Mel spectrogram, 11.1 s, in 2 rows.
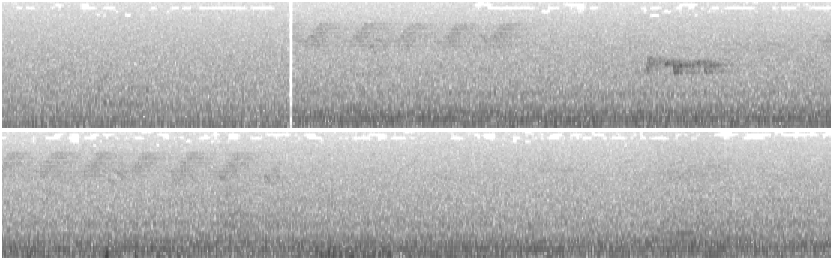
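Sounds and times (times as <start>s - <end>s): steady background noise: 0.0s - 11.0s
bird chirping: 2.0s - 10.3s
short lower bird call: 4.3s - 4.9s.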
